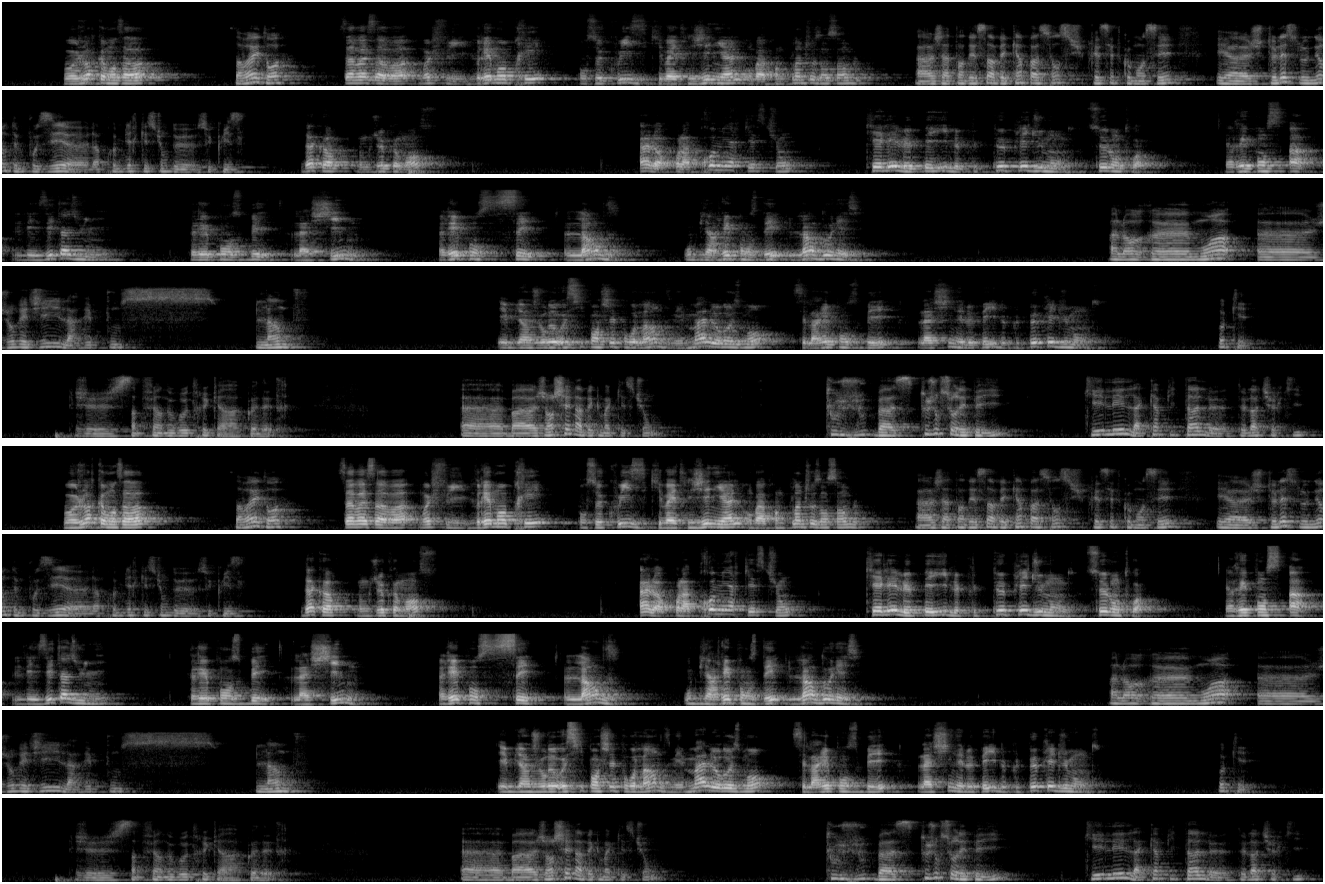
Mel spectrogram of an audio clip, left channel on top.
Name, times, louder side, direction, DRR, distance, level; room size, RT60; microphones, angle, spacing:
voice 1, 0.6-1.4 3.4-5.4 5.8-8.6 16.2-17.5 19.6-21.1 21.9-24.6 25.4-26.2 26.5-27.5 28.3-30.0 30.8-31.7 32.0-32.6 33.2-35.0 44.6-47.2 47.6-48.5 48.8-50.5, right 3 dB, 40° right, 9 dB, 0.5 m, -23 dB
voice 2, 2.3-2.9 9.1-15.6 37.5-38.7 39.0-41.8 42.2-42.7 51.8-52.1 53.6-55.7 57.4-59.4 61.1-62.8 63.7-65.9, left 1 dB, 15° left, 8 dB, 0.4 m, -30 dB
8.4 x 3.9 x 3.8 m, 0.76 s
head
